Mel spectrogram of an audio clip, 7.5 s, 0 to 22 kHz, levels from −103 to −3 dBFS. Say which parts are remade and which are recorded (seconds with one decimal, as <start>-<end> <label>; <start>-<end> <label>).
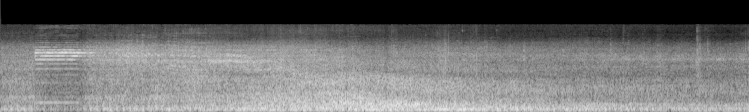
0.0-2.1 recorded; 2.1-3.3 remade; 3.3-7.5 recorded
